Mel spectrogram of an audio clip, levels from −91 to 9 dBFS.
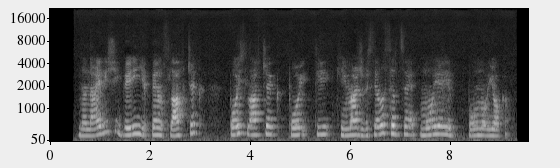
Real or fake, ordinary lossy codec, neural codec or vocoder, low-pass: fake; none; codec, 44.1 kHz, 7.8 kbps, DAC; none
